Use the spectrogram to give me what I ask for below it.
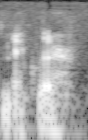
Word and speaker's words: Michler: le are so it looks like mitchler but pronounced McClure awesome but they'll find that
